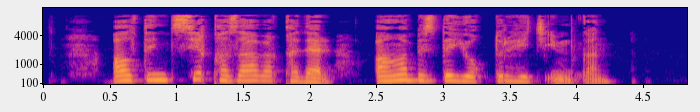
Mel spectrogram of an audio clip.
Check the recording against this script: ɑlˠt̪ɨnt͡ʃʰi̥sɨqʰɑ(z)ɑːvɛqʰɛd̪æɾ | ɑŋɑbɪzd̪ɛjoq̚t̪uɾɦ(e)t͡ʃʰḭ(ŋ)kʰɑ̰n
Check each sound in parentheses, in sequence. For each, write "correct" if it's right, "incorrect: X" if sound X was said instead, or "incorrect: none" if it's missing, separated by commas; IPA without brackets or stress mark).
correct, correct, incorrect: m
